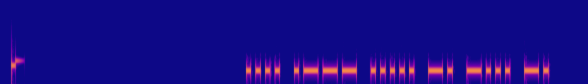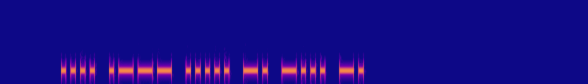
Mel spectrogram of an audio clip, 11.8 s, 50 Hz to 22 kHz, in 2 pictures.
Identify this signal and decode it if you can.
Morse code, heard as a keyed tone, about 25 wpm, 700 Hz. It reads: HJ5NBN HJ5NBN
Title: DXCC-100 Call Signs - 6 Characters - Repeated 2x - 25wpm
